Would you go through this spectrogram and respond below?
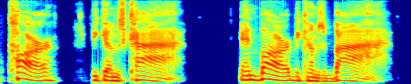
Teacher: This is called nonotic accent which drops the R and it means that the words ending in R are replaced with a vowel sound instead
